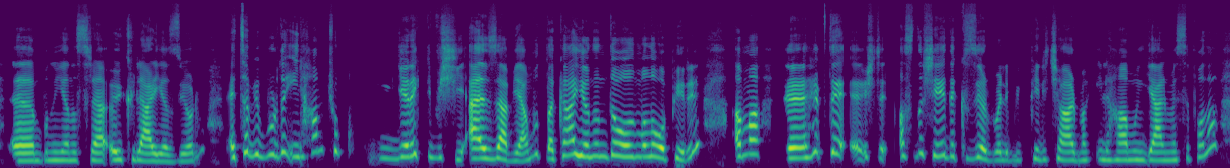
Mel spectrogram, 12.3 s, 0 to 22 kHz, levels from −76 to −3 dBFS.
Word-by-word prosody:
eee, 180 0 +6
bunun 195 +1 -8
yanı 195 0 -4
sıra 190 0 0
öyküler 200 -3 +1
yazıyorum. 175 - -4 0.2
E, 255 - +2
tabii 330 -6 -2
burada 330 +4 -2
ilham 330 +4 -5
çok, 410 -5 -7 0.3
ımm, 240 -2 -13
gerekli 275 0 +1
bir - - -7
şey, 210 -5 -4
elzem, 235 -4 +6
yani, 180 -1 -1
mutlaka 305 0 0
yanında 290 0 +1
olmalı 275 0 +2
o 245 -3 +6
peri 230 - -3 0.4
ama, 335 +3 +5 0.3
eee, 245 +1 +9
hep 385 0 -4
de, 375 - +2
e, 480 - -2
işte, 455 - -8
aslında 360 - -5
şeye 300 -1 -1
de 285 - -3
kızıyorum, 230 -4 -2
böyle, 195 -1 -7
bir 190 - -15
peri 210 -1 -10
çağırmak, 195 -2 0
ilhamın 200 -1 -2
gelmesi, 195 +3 -2
falan. 350 - -6
240 Hz, 190 wpm, -22 LUFS, 195-290 Hz, 0.4 s, eee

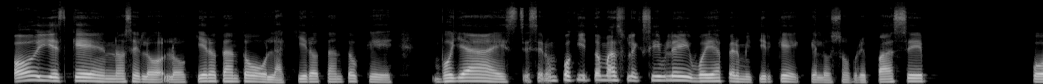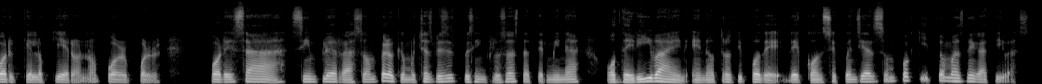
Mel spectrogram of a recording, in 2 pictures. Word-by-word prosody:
"Ay, 185 +3 +4
es 165 -1 +2
que 160 -5 +5
no 130 0 0
sé, 135 -1 0
lo 115 -2 +2
lo 115 0 -1
quiero 150 +1 +3
tanto 140 0 +2
o 125 -2 +3
la 105 -3 +1
quiero 130 +5 0
tanto 125 +2 -3
que 110 -3 -3 0.4
voy 150 +5 +3
a, 155 -4 +4
este, 125 0 -4
ser - - -5
un 180 - -4
poquito 105 - 0
más 195 - +2
flexible 190 +1 +2
y 180 - +6
voy 150 -1 +5
a 155 - +2
permitir 125 -3 -2
que 130 -5 0
que 110 - -2
lo 105 -1 -3
sobrepase 120 +7 0 1.1
porque 120 -2 +3
lo 110 -2 -1
quiero, 115 -2 -1
¿no?, - - -7
por 110 -2 -2
por - - -6 0.5
por 115 -1 +2
esa 120 -2 0
simple 130 +1 -1
razón, 115 +2 -3
pero 150 +1 +4
que 110 - -3
muchas 110 +3 -3
veces, 135 +4 -1
pues, 125 -2 -2
incluso 110 +1 -3
hasta 130 -4 -3
termina 110 +3 -3 0.2
o 110 +1 +1
deriva 120 +5 +4
en 105 -3 -2
en 105 -1 -3
otro 110 +1 -2
tipo 120 +1 +1
de 105 - -1
de 110 - 0
consecuencias, 115 +4 -1
un 75 +2 -5
poquito 175 -2 -3
más 150 -3 0
negativas. 120 -6 -4
125 Hz, 175 wpm, -22 LUFS, 110-145 Hz, 1.1 s, y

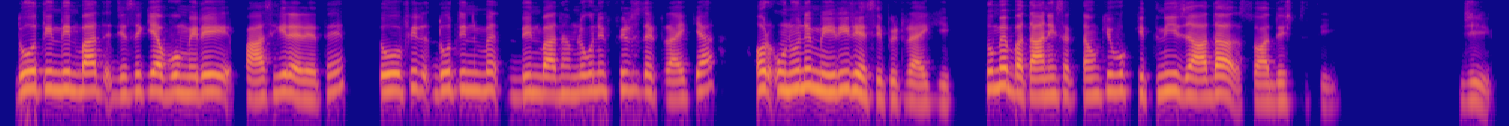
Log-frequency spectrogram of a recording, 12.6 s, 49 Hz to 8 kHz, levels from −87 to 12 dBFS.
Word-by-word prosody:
2-3 225 +1 +3
दिन 220 -1 +1
बाद 210 -2 +4
जैसे 180 +3 -4
की 205 +2 +1
अब 195 - +4
वो 195 - +3
मेरे 185 +1 +1 0.3
पास 155 0 +1
ही 200 - +1
रह 190 - +4
रहे 150 -1 -1
थे। 215 +4 -5 0.3
तो 205 +1 +5
फिर 230 -4 -4
2-3 215 +1 -1 0.2
दिन 190 +1 -2
बाद 180 -1 +2
हम 180 0 -6
लोगों 195 +2 -2
ने 210 - -4
फिर 215 +1 -6
से 205 -2 -3
ट्राई 150 -4 -4
किया, 210 +8 -2 0.4
और 225 - +6
उन्होंने 220 +3 +3
मेरी 210 -1 +3
रेसिपी 165 -8 0
ट्राई 135 -2 -3
की। 130 -1 -15 0.3
तो 225 - +2
मैं 255 0 +5
बता 170 -3 +5
नहीं 175 +1 -3
सकता 170 -1 -6
हूँ 175 +1 -5
कि 200 - -5
वो 200 +1 -2
कितनी 190 +4 -2
ज़्यादा 175 +1 +4
स्वादिष्ट 135 0 -4
थी। 120 -4 -23 1.0
जी। 135 -6 -8
190 Hz, 210 wpm, -21 LUFS, 160-210 Hz, 1.0 s, और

